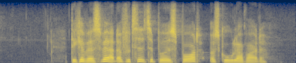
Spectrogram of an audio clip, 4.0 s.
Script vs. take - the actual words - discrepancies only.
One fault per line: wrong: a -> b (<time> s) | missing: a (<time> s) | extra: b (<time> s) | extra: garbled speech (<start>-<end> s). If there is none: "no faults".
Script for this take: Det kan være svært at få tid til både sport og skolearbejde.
no faults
